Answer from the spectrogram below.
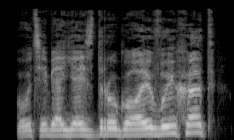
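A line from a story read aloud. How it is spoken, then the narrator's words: Furious growl. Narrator (Russian): прорычал Ревел, окончательно впадая в бешенство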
